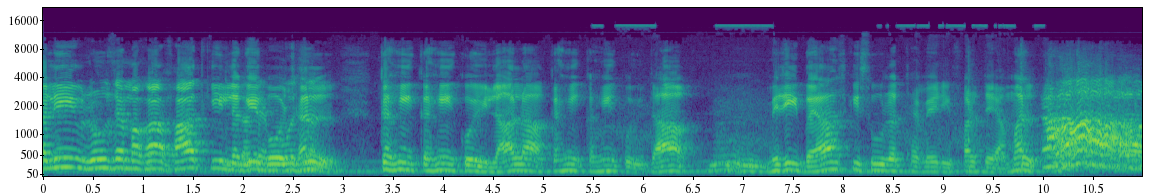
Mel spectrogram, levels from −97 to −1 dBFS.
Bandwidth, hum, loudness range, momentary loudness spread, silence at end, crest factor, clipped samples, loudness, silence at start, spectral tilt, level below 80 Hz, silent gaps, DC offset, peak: 15 kHz; none; 4 LU; 10 LU; 0 s; 12 dB; under 0.1%; -23 LUFS; 0 s; -5.5 dB/octave; -62 dBFS; none; under 0.1%; -10 dBFS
